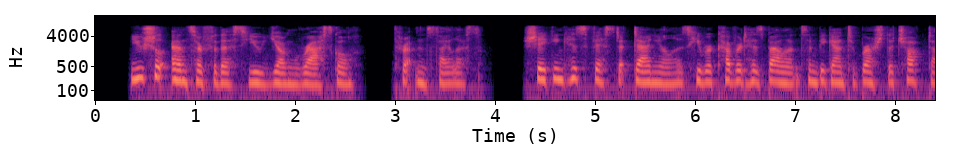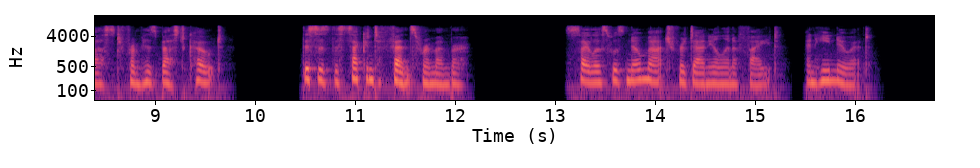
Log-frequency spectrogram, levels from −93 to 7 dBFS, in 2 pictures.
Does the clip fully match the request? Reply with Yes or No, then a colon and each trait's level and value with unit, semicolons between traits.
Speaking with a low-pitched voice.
No: medium, 180 Hz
